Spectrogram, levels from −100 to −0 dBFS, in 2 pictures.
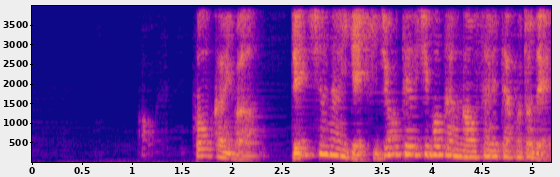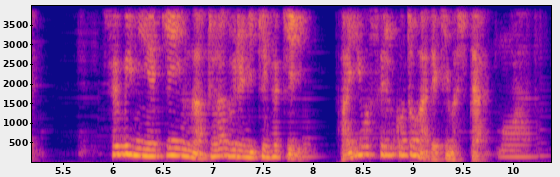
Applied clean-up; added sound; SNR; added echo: neural mask model DeepFilterNet 3.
